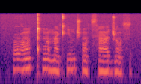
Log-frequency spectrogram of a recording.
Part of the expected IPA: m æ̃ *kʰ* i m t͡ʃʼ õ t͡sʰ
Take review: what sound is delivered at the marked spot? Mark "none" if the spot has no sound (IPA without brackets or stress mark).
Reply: kʰ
